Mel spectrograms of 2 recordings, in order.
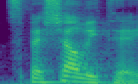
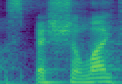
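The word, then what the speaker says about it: Spécialité: Specialité, yes. I pronounced it Specialité in a video in the past, but it's actually pronounced in French, Specialité. Right?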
